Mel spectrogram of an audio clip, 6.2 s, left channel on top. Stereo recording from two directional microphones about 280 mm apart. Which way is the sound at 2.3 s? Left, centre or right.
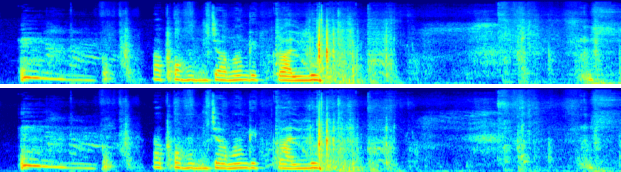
Centre.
